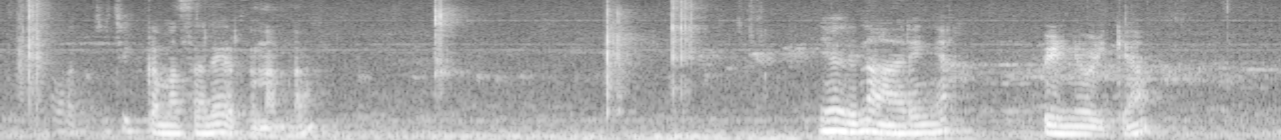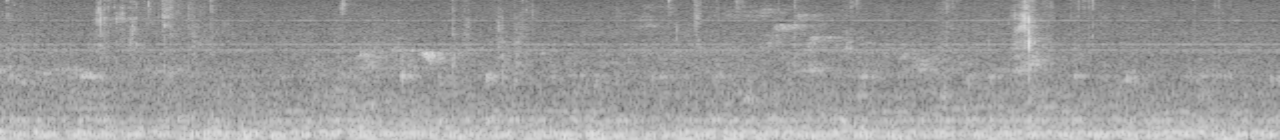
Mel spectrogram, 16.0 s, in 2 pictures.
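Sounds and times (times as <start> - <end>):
juice dripping: 0.0 - 16.0
lemon squelching: 7.2 - 15.8.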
